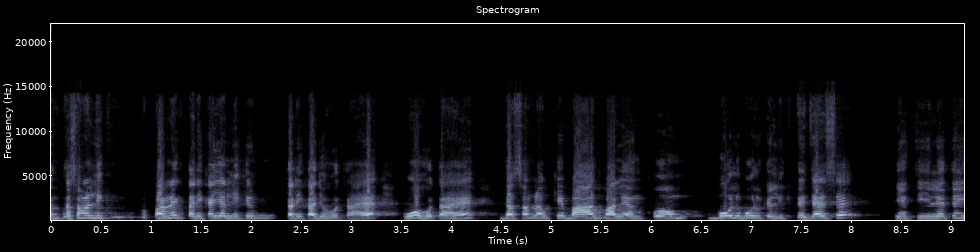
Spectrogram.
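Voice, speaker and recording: A woman math teacher giving a step-by-step lesson, slowly explaining each step and counting digits aloud. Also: a little high.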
